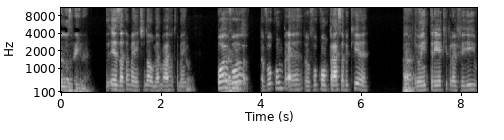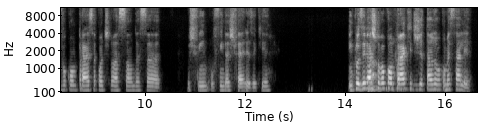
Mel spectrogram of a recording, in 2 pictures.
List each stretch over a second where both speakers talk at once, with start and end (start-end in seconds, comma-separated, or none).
none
